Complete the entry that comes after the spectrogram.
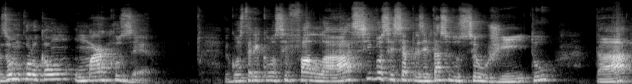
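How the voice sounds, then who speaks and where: In a room with audible echo, a man projects his voice in a high pitch with lively intonation at a moderate pace. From Brazil, interior of São Paulo (Bauru). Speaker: podcast host. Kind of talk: podcast interview.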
